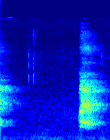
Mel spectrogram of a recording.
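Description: A dog barking twice: one short bark right at the start and a second about a second and a half in.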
